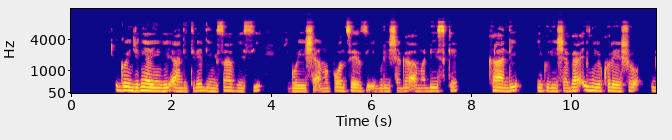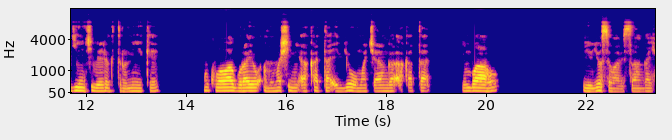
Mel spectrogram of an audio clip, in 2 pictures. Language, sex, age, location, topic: Kinyarwanda, male, 25-35, Musanze, finance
